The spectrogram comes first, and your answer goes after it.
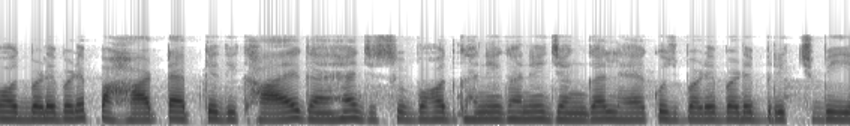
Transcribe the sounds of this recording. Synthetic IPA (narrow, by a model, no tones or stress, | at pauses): ɔɦʊt̪̚bɐɽebɐɽepɐɦaːɾʈɛːp̚ked̪ɪkʰaːeɡɐeɦɛ̃d͡ʒɪsmebɔɦʊt̪ɡʱɐneɡʱɐned͡ʒɐ̃ŋɡəlɦɛkʊt͡ʃʰbɐɽebɐɽebɾɪkt͡ʃbʱi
